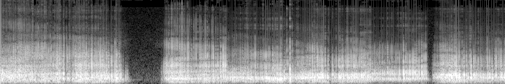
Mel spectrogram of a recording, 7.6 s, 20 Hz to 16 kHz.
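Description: Two wooden-handled carving tools with metal tips scratch at a black foam windscreen on a Zoom recorder. The result is a dense, continuous, low rumbling scrape with a faintly purring texture. It cuts to near silence for about half a second around the 2-second mark, then resumes with a brief dip later on.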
